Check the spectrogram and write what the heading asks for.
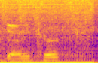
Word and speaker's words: Dunkirk: Derek Dunkirk. – Can you spell it for, please? – D-U-N-K-I-R-K.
